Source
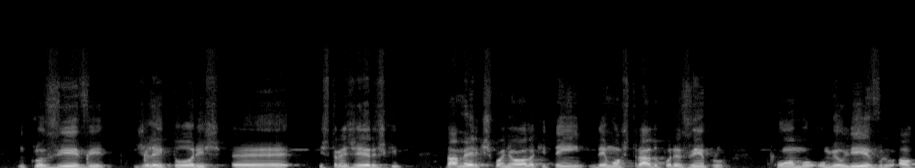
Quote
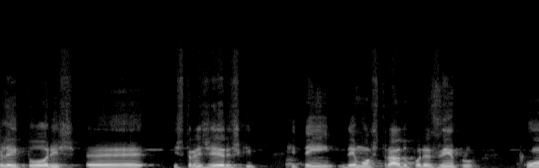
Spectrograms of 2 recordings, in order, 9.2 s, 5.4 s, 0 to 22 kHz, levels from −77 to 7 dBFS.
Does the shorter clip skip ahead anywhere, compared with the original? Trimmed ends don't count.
yes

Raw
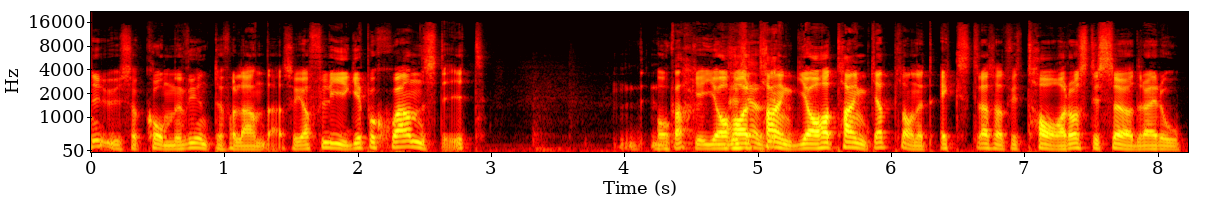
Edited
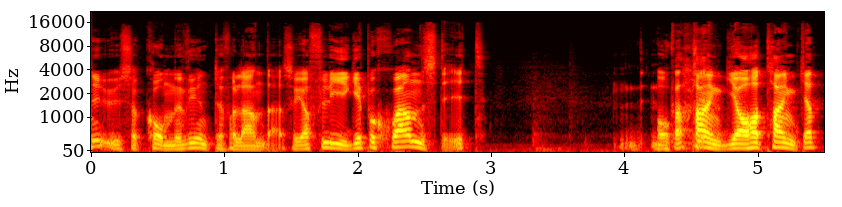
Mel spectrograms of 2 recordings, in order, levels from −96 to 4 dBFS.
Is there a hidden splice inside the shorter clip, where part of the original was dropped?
yes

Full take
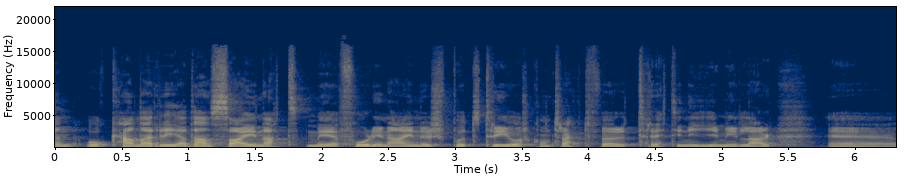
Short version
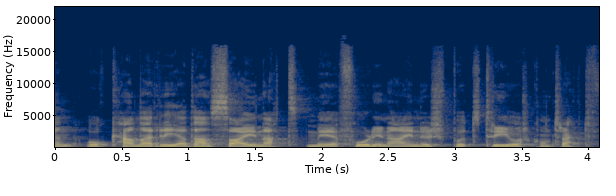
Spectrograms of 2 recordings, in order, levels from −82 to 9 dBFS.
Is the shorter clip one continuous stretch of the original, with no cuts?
yes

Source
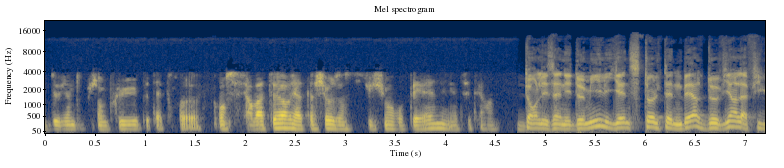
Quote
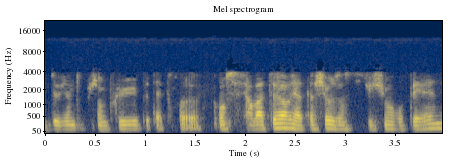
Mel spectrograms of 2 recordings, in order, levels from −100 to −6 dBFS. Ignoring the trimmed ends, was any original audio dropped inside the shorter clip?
no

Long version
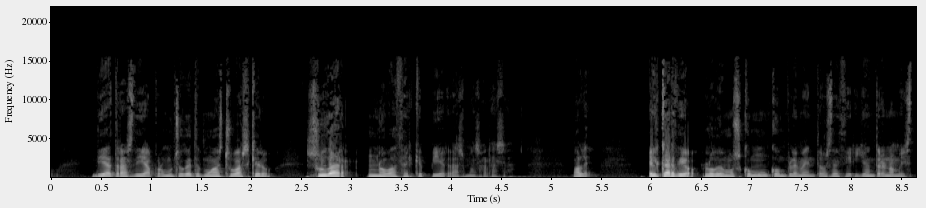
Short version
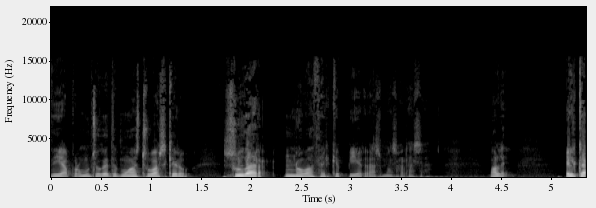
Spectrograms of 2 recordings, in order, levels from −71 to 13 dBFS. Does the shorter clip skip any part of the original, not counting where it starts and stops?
no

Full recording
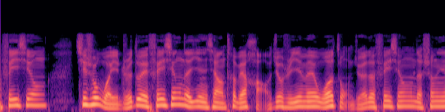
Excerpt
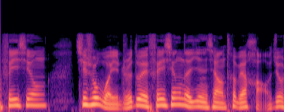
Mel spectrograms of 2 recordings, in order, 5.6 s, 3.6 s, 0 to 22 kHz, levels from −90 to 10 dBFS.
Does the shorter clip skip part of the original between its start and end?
no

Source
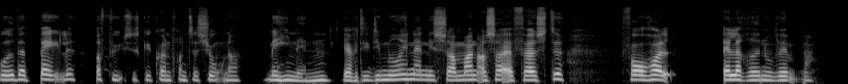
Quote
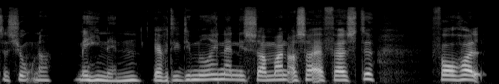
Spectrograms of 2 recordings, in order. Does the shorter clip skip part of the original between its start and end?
no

